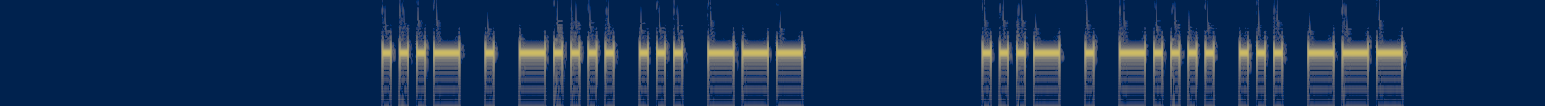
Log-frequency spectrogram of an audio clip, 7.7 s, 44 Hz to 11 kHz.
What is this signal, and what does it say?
Morse code, heard as a keyed tone, about 28 wpm, 700 Hz. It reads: VE6SO VE6SO
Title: DXCC-100 Call Signs - 5 Characters - Repeated 3x - 28wpm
